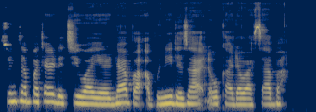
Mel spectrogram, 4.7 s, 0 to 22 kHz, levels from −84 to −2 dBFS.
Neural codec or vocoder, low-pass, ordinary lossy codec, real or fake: none; none; none; real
